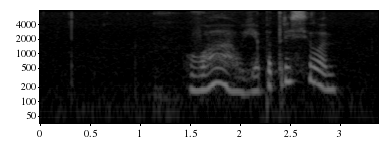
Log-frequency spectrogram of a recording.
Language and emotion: Russian, positive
